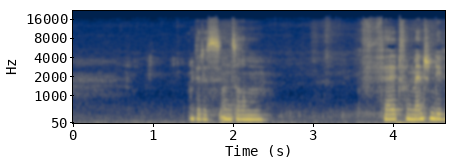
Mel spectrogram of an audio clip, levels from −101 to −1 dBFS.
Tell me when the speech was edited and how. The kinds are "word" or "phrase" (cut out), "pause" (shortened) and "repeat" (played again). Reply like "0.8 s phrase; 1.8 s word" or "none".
1.5 s word; 1.8 s word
